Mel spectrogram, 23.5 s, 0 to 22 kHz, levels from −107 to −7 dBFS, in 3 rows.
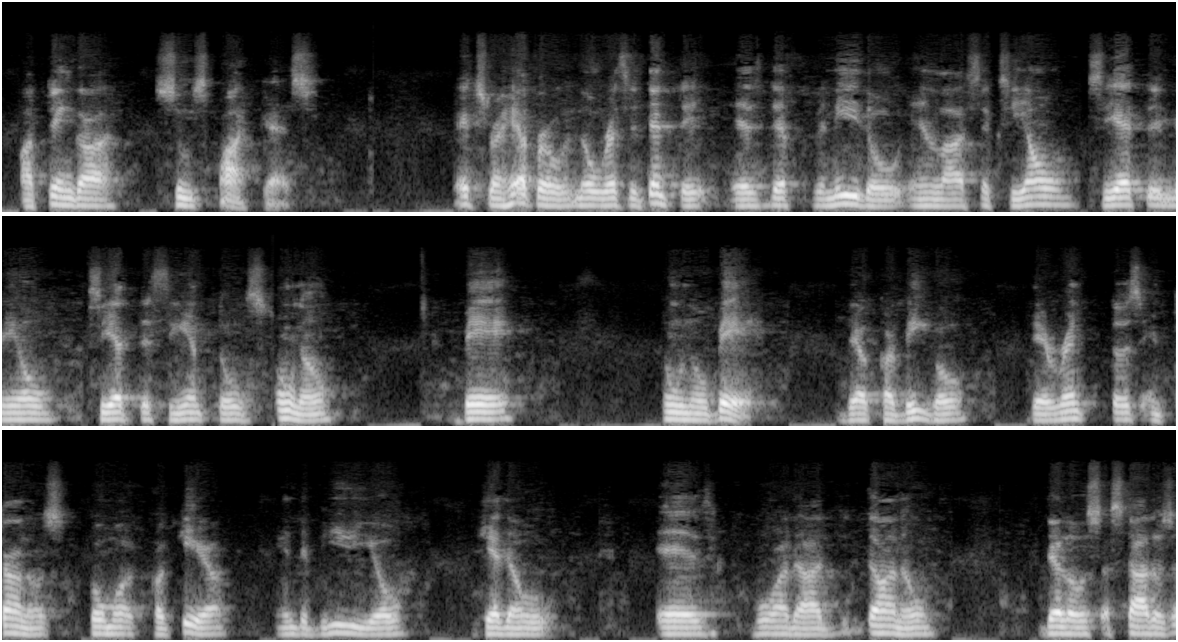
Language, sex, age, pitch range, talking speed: English, male, 50-69, 115-135 Hz, 70 wpm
